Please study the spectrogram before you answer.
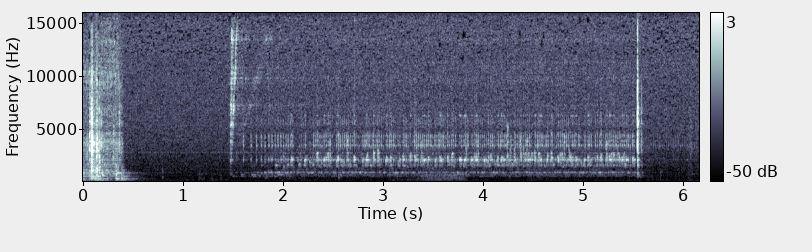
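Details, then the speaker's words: Sony TXD-R11 tape deck/CD unit with belts already changed, CD not reading, playing a burnt CD: faint whir and light ticking between clunks; the laser searches with the focus servo running but the disc is not read. The drive is a KSS-240A. "And this is the it's the searching laser. The focus servo is running, but there is no."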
